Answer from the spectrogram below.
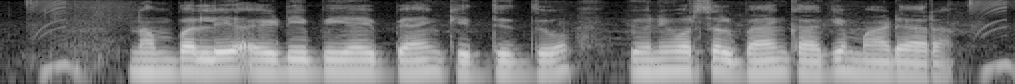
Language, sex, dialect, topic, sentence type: Kannada, male, Northeastern, banking, statement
